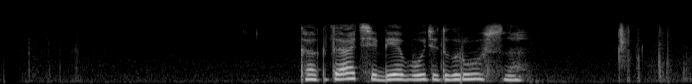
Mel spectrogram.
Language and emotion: Russian, sad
